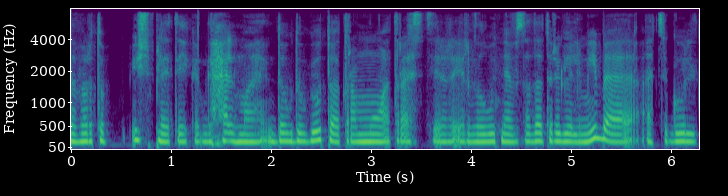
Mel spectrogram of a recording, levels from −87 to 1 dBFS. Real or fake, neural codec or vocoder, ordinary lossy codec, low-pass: real; none; AAC, 32 kbps; 7.2 kHz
